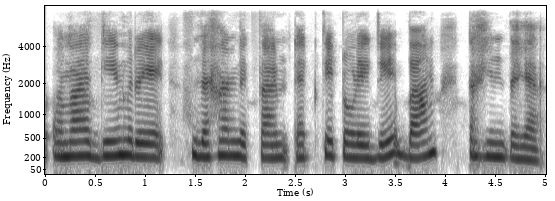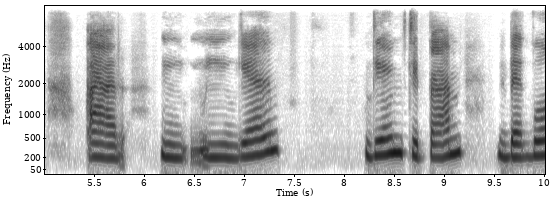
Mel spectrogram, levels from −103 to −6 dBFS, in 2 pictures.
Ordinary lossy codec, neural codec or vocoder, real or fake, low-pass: Opus, 64 kbps; codec, 16 kHz, 1 kbps, FreqCodec, larger model; fake; 7.2 kHz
